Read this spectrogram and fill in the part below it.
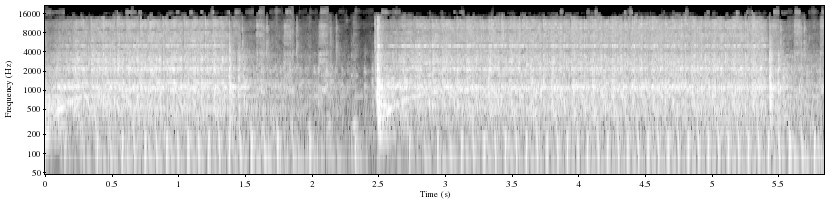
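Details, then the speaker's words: Mitsubishi MGE 4000 generator that sat a few years, running on choke with auto idle off: ragged uneven firing that dips, catches briefly, then fades and dies; the carburetor is to be cleaned and fresh gasoline added. "Turn the choke. And even that, it still doesn't run well. I'll put auto idle off. Sputters out."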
